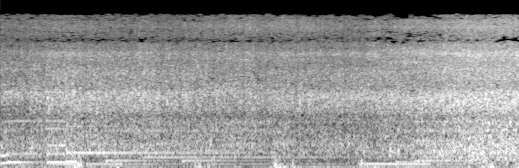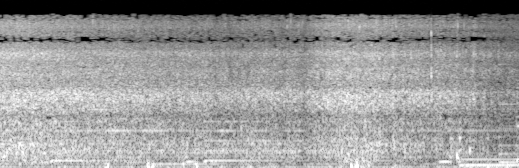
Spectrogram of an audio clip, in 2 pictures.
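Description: Gentle plucked acoustic guitar music over small waves washing in on a sandy beach. The surf swells about halfway through and again near the end.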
